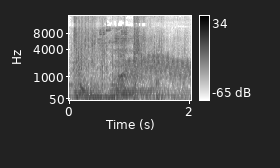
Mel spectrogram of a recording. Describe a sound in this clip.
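A monster's claws slash through the air with a whoosh.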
